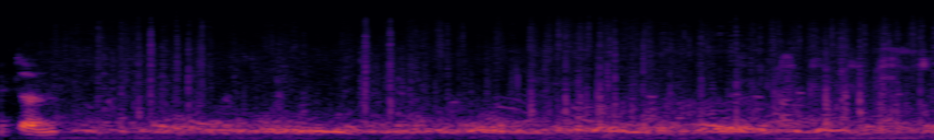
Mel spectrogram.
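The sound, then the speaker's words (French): A group of pigeons coos steadily, a low, throaty murmur that never lets up, with scattered soft taps and flutters mixed in. “Mais souvent, les personnes âgées se moquent de tout cela et persistent à nourrir les pigeons.”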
